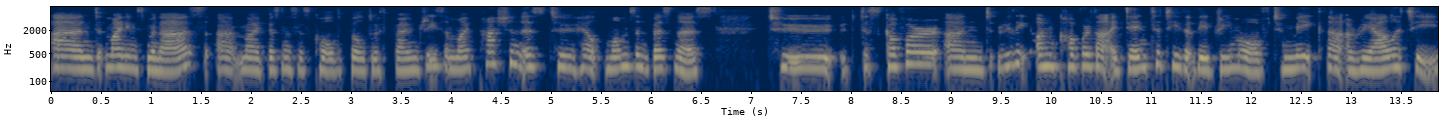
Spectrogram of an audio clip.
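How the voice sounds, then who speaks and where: In a Scottish accent, a woman speaks at a medium pitch and a moderate pace. Her intonation is fairly even over a quiet background. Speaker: business coach. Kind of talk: interview.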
